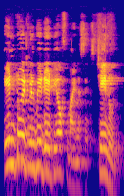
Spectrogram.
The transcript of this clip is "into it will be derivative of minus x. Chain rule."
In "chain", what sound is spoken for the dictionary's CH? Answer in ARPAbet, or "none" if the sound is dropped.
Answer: CH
